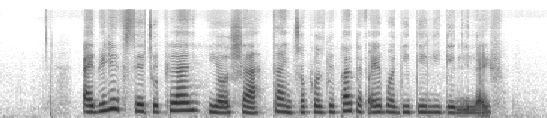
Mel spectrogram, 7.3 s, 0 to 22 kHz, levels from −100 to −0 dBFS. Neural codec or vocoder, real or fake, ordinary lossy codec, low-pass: codec, 32 kHz, 1.9 kbps, SNAC; fake; Opus, 32 kbps; 14.4 kHz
